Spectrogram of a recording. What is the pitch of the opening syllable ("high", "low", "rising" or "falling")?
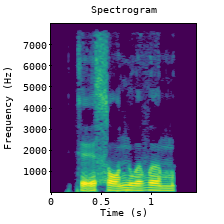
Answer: rising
